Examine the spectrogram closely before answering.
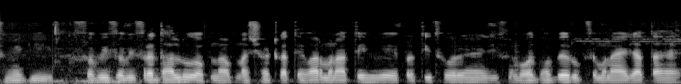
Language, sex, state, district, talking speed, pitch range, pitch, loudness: Hindi, male, Chhattisgarh, Sarguja, 195 wpm, 95-105 Hz, 100 Hz, -19 LUFS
